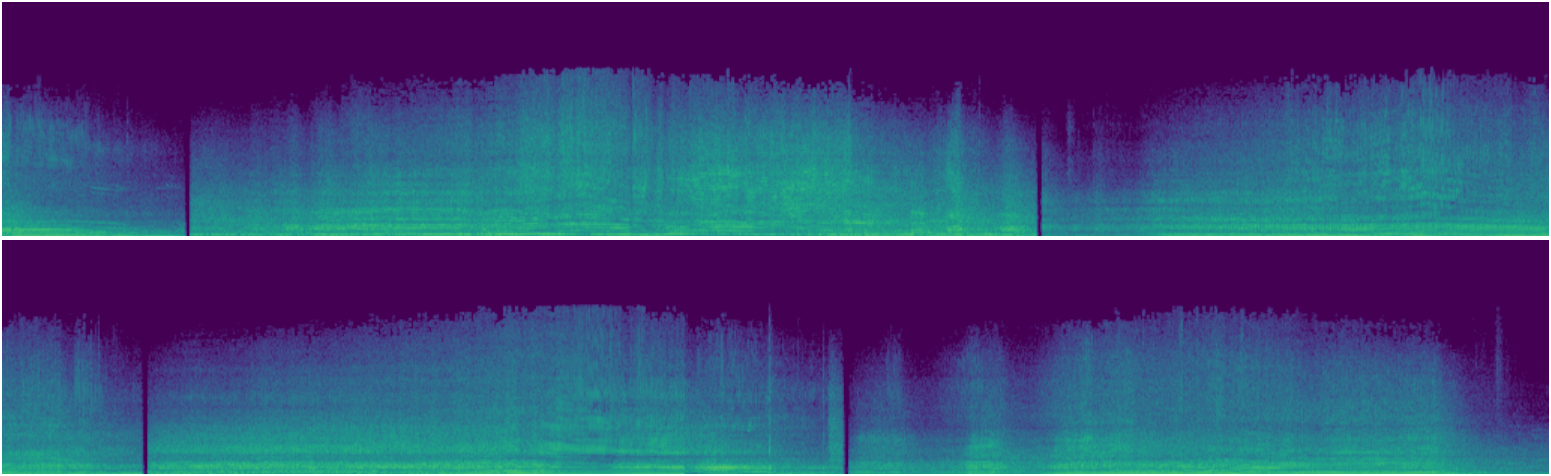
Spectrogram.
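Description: Hillclimb race cars at full throttle, one after another, each engine revving up hard and dropping back as it shifts gear. The sound changes abruptly several times as one car's run gives way to the next.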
